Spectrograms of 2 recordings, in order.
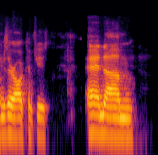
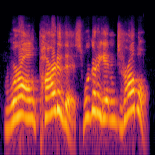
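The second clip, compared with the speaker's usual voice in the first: panicked crowd; 11 semitones higher, faster than usual. Retold or imitated. Comic voicing the panicked crowd, mock fear. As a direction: play the frightened audience, hammed-up. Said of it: "They think".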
